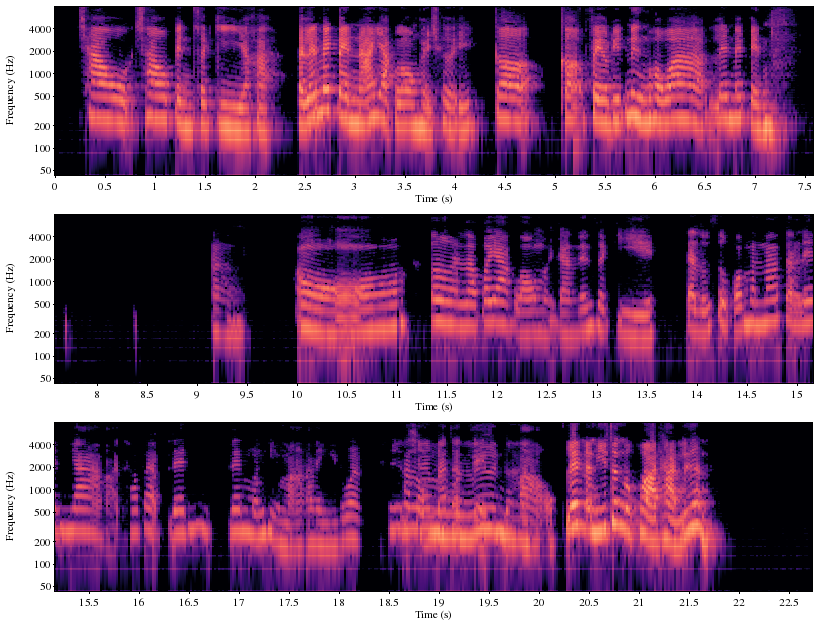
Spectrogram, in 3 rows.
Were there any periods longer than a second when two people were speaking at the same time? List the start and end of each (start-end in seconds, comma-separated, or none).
18.6-19.9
